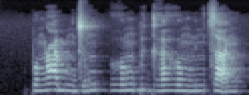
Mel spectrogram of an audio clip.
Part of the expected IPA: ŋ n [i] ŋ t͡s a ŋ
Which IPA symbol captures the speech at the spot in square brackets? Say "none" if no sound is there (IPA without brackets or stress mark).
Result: ɨ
